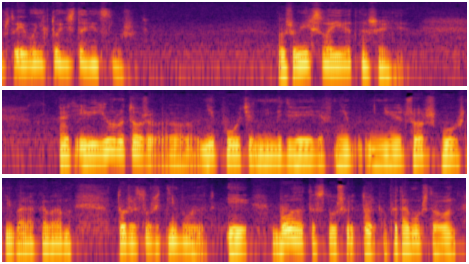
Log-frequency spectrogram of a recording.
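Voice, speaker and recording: A man with a gravelly, warm mid-range voice talks fairly quickly with lively intonation, and there's slight background noise. He's a music professional appearing as a guest on a radio interview, musing and ironic, building his points from anecdotes and examples.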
